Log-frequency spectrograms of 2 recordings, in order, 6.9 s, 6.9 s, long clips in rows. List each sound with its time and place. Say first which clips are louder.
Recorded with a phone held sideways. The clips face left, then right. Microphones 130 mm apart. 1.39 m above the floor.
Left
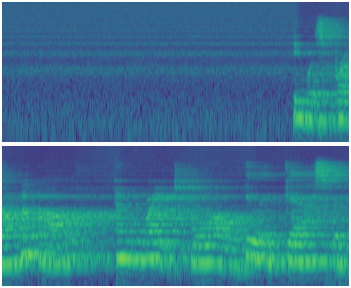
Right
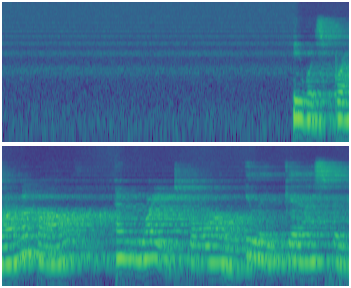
2.9 s a woman speaking: right 6 dB; 50° right (ahead or behind), 0.8 m; by 5.8 s 40° right (ahead or behind), 2 m
5.9 s a woman speaking: left 1 dB; 40° left (ahead or behind), 2 m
